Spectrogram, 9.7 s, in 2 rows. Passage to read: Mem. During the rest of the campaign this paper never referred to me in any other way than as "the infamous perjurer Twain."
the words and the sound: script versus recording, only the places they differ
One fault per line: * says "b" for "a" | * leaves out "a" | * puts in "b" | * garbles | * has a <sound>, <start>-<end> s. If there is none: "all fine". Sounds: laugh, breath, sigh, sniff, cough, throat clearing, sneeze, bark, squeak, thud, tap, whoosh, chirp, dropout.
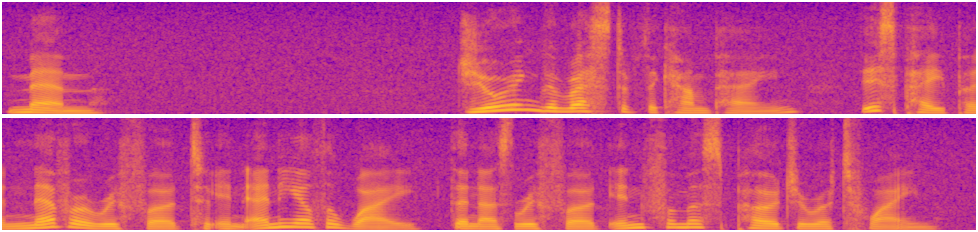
* leaves out "me"
* says "referred" for "the"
